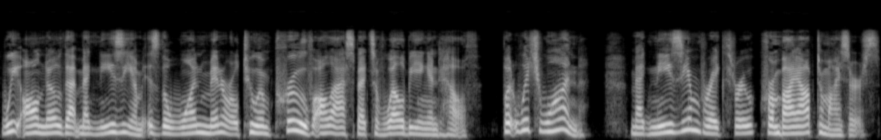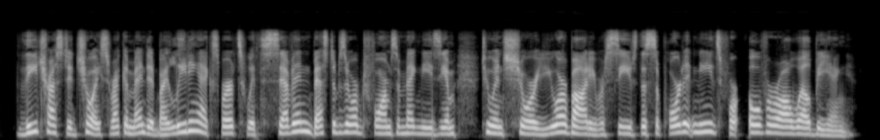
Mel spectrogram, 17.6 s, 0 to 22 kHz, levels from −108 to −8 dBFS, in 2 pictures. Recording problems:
high frequencies cut off; noticeable; nothing above 8 kHz

